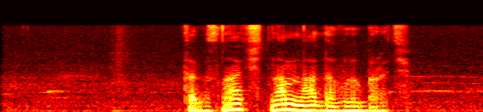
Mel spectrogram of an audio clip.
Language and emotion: Russian, neutral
